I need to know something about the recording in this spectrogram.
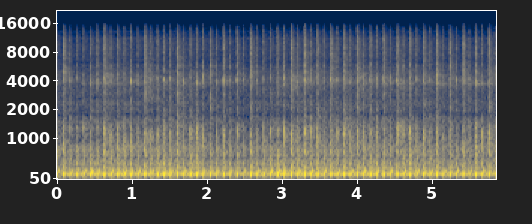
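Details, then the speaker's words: Yamaha Virago V-twin with single-carb intake manifold, ignition timing of cylinders swapped: loud, choppy beat about three pulses a second with unevenness between strokes; front-cylinder-lean air-fuel imbalance tested as caused by uneven cylinder firing. "That's going to tell us that every bit of this issue about this unequal air fuel ratio is related to how the cylinder fires."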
